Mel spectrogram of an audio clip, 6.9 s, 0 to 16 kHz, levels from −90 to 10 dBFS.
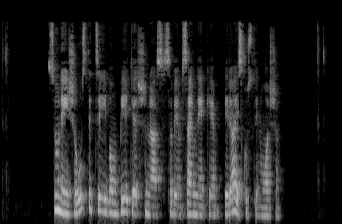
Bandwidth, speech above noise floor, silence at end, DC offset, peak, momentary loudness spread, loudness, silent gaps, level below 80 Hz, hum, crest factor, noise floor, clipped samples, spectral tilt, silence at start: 11.5 kHz; 62 dB; 1.25 s; under 0.1%; -8 dBFS; 12 LU; -24 LUFS; none; -70 dBFS; none; 18 dB; -86 dBFS; under 0.1%; -4 dB/octave; 0.95 s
